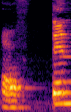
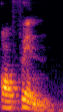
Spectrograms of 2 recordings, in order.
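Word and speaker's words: often: दो हाउ ऑफेन और इसे ऑफ्टन नहीं पढ़ते ऑफ्टन इसे पढ़े ऑफेन इसका टी साइलेंट है ध्यान रखना हाउ ऑफेन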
